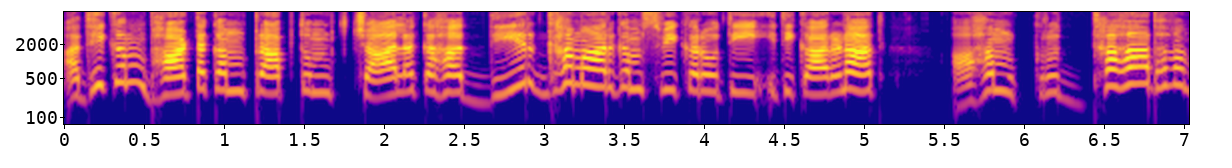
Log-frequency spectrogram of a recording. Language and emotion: Sanskrit, angry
